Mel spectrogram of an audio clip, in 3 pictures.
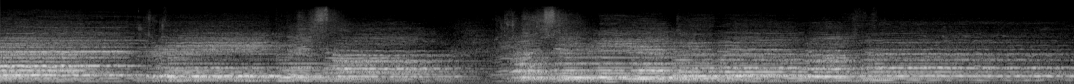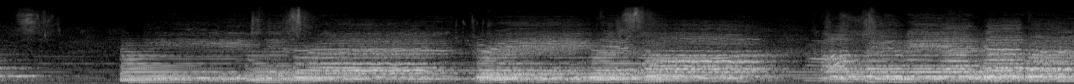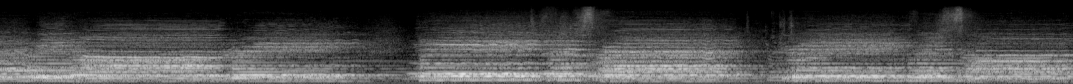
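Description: Church choir and congregation singing a slow hymn together, in phrases of a few seconds with brief breaks between lines. About halfway through there is a near-silent pause.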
